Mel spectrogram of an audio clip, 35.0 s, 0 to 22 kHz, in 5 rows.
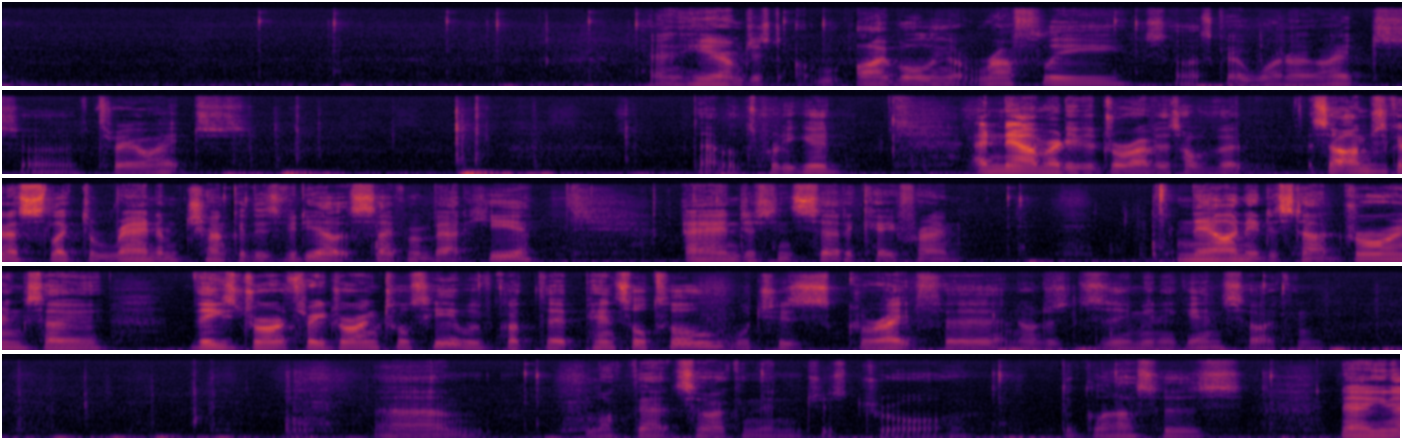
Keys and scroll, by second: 8.1 3, 8.4 0, 9.3 8, 9.6 Return.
